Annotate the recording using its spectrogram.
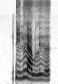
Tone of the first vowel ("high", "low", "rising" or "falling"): rising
